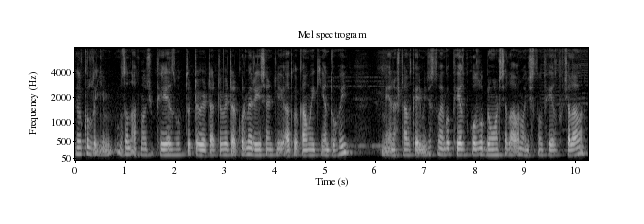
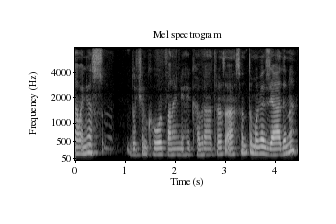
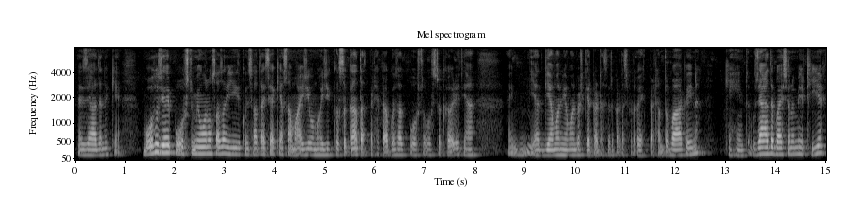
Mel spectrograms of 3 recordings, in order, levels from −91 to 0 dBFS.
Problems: background sounds at intervals, low volume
